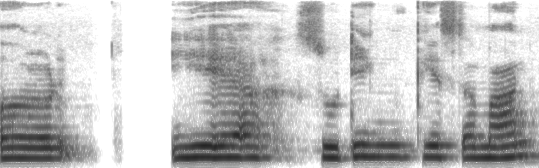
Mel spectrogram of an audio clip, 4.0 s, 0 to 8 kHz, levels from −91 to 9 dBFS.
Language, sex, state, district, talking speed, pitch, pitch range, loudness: Hindi, male, Bihar, Muzaffarpur, 90 wpm, 195 Hz, 190-205 Hz, -14 LUFS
